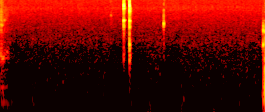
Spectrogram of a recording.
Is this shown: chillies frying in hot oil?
no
